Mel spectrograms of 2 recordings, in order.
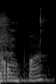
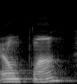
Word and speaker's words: rond-point: C'era proprio questa figura della rotonda, ora magari in francese è meglio se lo dici te perché io la pronuncia Le rond-point. – Le rond-point.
